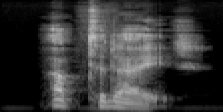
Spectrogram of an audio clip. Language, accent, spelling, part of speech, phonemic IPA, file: English, Australia, up-to-date, adjective, /ˌʌp tə ˈdeɪt/, En-au-up-to-date.ogg
- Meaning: 1. Current; recent; the latest 2. Informed about the latest news or developments; abreast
